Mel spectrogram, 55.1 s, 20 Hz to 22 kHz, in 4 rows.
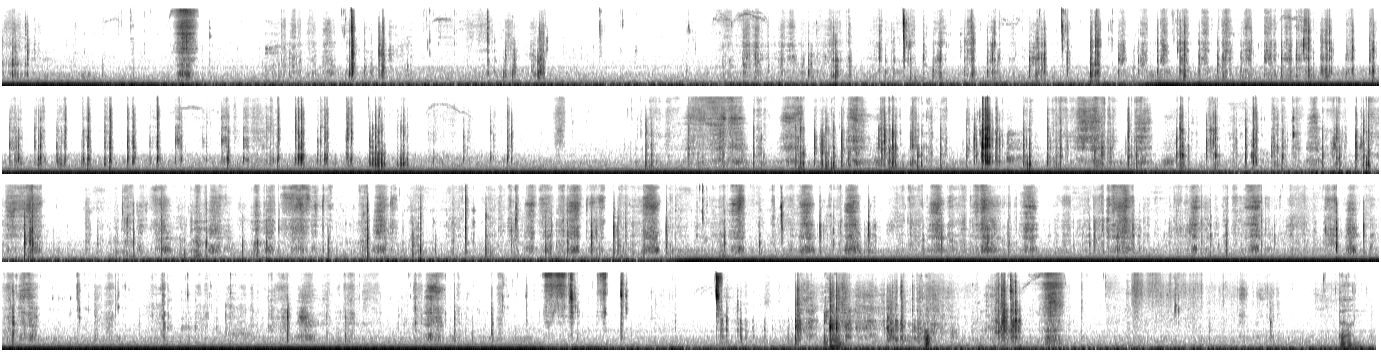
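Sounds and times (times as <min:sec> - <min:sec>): low hum: 0:00.0 - 0:55.0
chopsticks scraping plastic tray: 0:48.7 - 0:52.0.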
